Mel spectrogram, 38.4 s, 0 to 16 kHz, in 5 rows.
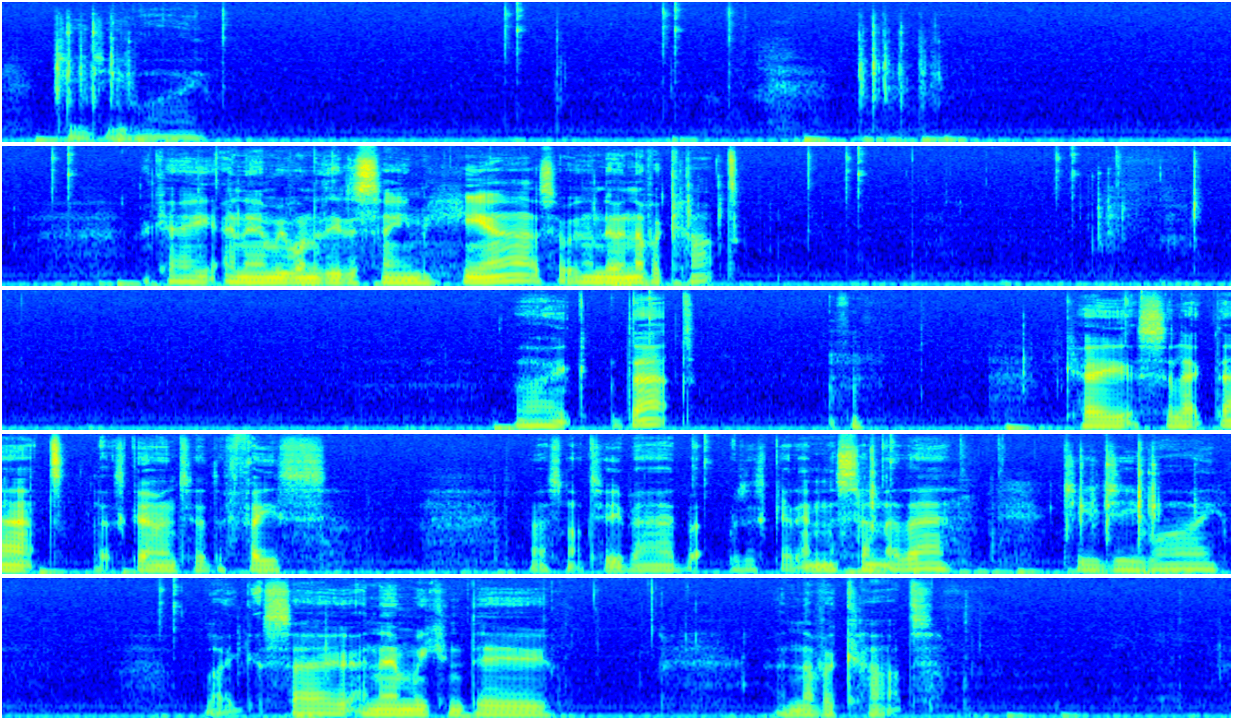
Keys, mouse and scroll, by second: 0.3 g, 4.0 click, 5.3 g, 11.8 k, 22.3 click, 24.4 click, 25.2 scroll up 2, 27.3 click, 28.3 2, 28.5 click, 29.6 g, 38.2 scroll up 1.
